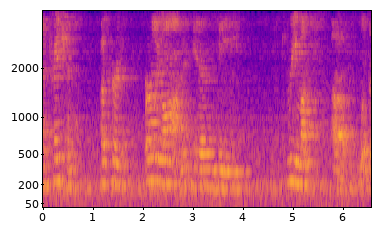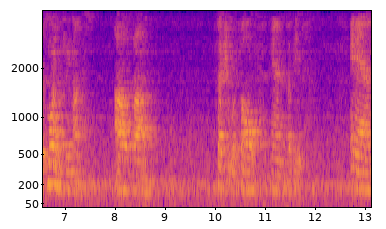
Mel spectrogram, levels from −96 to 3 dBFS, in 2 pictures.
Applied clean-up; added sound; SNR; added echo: none; none; none; reverberation time 0.3 s.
